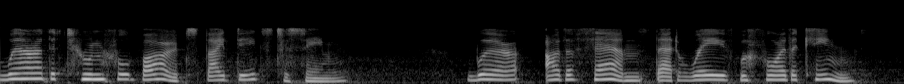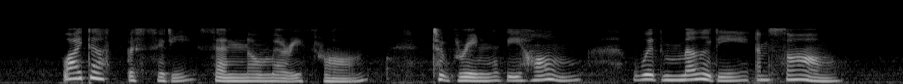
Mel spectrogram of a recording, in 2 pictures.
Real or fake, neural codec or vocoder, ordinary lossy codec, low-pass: fake; codec, 16 kHz, 2 kbps, X-Codec, HuBERT features, trained on balanced general audio; MP3, 48 kbps; 5.4 kHz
